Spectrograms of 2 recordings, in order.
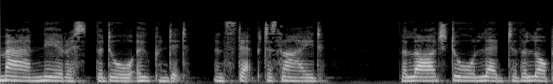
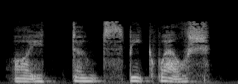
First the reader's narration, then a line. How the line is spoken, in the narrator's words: murmured Mycroft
